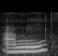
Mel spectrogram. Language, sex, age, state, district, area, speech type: Assamese, female, 45-60, Assam, Darrang, rural, spontaneous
